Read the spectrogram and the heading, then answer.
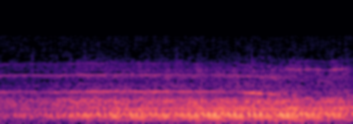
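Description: vehicle, ambulance siren

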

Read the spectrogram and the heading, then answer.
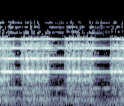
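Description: signal or alarm, alarm bell ringing

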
